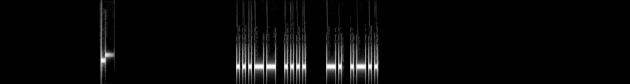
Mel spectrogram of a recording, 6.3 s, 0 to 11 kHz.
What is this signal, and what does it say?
Morse code, heard as a keyed tone, about 40 wpm, 700 Hz. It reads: 3H NL
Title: Winter Field Day Exchanges Encore 40wpm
